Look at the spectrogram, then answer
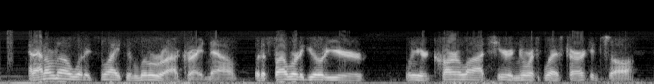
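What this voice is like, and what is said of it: Voice sounds off, unwell. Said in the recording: “You can probably tell by my voice that something's not right... I'm going to sound like this for a couple of days”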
